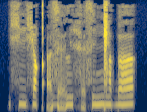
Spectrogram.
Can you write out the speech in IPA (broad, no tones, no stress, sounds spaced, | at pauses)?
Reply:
ç i ç ɤ qʼ ɛ̰ z ɛ̰ l i h ɛ̰ s i ŋ͡ǁ ɐ ɠ ɐ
